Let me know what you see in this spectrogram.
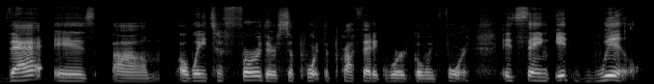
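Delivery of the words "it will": WILL stressed and louder; "it will", with a firm punch on WILL; emphatic WILL. Shown as a demonstration. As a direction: land hard on "will". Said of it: "in an emphatic way".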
